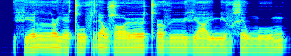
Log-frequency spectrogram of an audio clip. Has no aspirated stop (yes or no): yes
